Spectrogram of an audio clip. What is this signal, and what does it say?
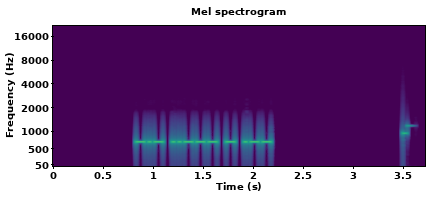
Morse code, heard as a keyed tone, about 40 wpm, 700 Hz. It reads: K2TW
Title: Call Signs - 40wpm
